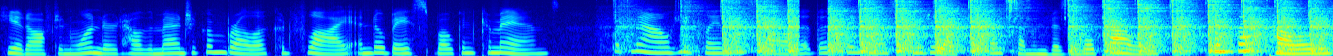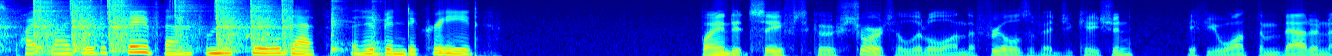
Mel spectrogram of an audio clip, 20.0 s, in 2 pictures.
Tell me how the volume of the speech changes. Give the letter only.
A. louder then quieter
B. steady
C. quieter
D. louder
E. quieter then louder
A.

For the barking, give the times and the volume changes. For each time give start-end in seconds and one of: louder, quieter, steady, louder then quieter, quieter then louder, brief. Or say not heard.
not heard.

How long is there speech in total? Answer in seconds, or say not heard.
18 s.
